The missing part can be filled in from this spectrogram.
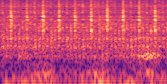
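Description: Even diesel clatter about six beats a second at idle with no squeal or scraping on top; the belt drive runs quietly.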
